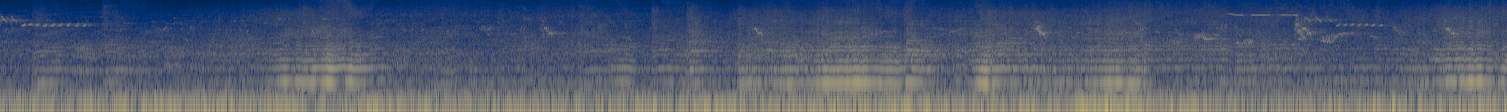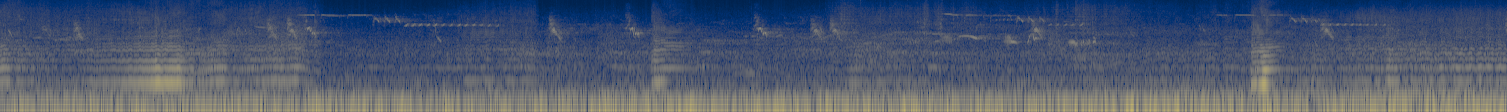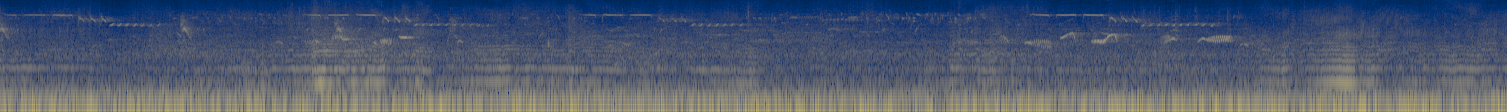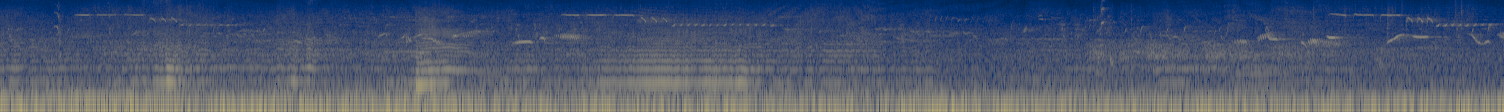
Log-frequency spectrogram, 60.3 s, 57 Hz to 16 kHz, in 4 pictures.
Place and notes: Friedhof Lilienthalstr., Berlin, Deutschland - bees at the water container
cemetery Friedhof Lilienthalstr., Berlin, bees gathering at a water container became attracted to the microphones
(Sony PCM D50, Primo EM272)
25 April 2021, ~14:00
